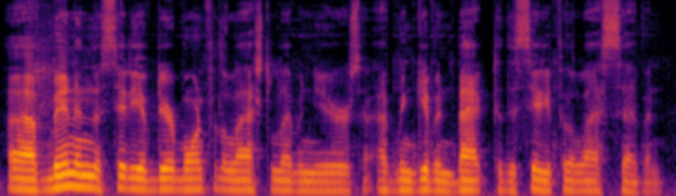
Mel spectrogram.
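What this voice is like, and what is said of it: Texan accent. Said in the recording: “I'm originally from the state of Texas, as you can probably tell by my accent.”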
